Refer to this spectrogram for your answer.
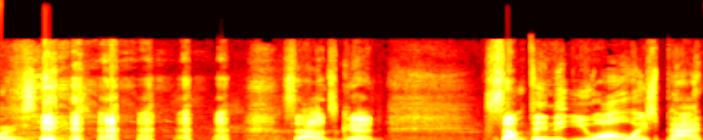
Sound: laughs

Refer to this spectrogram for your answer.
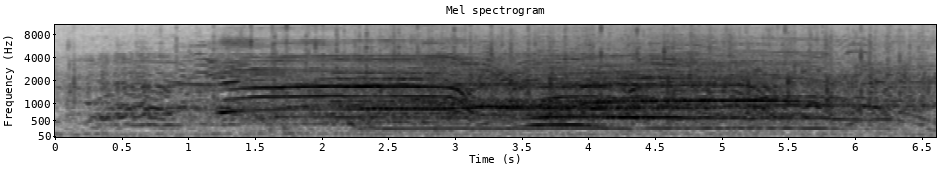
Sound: audience cheers

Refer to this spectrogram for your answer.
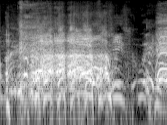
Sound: people laughing

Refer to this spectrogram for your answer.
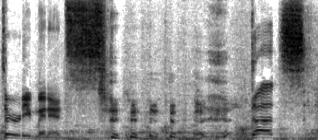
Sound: laughs

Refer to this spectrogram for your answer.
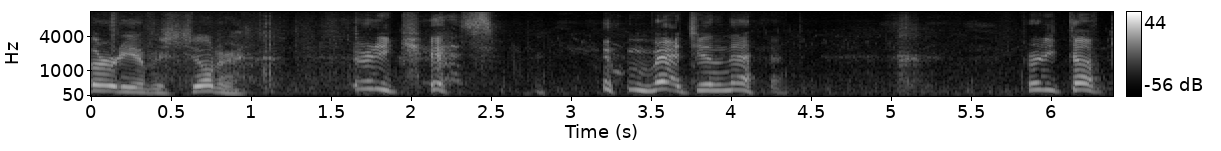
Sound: laughing

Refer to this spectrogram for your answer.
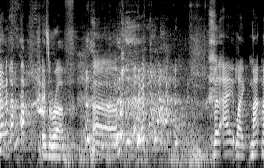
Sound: laughter

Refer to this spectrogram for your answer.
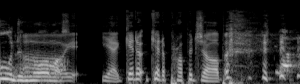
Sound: laughs

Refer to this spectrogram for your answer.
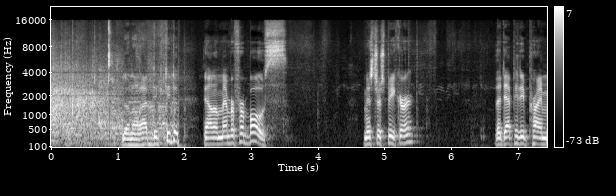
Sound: some Applause

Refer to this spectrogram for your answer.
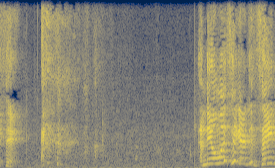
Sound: laughs

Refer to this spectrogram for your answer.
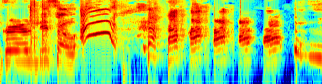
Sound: laughs

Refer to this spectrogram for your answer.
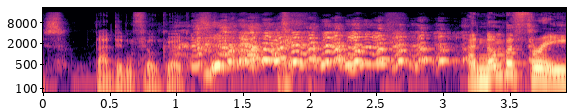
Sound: laughter

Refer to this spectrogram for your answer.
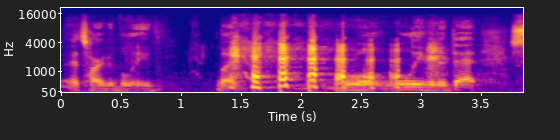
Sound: laughing

